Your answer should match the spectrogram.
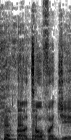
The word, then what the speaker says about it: autophagy: So what is autophagy? Phagy? Autophagy? Is that how you say it? – Autophagy. – Autophagy, okay.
